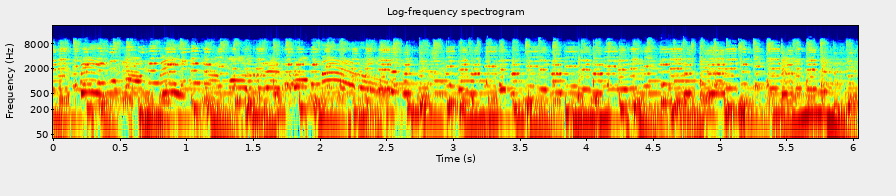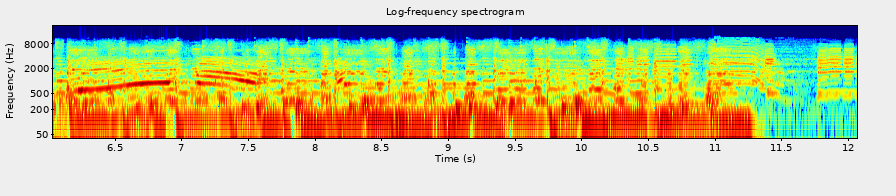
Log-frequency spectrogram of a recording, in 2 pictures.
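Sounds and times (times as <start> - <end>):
repeating bass line: 0.0 - 11.7
button accordion playing lead: 0.0 - 12.0
percussion: 0.0 - 12.0.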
